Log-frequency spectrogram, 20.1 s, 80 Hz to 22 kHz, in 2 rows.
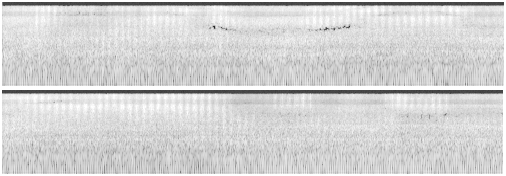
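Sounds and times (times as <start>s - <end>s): high-pressure water hissing on concrete: 0.0s - 20.0s
pressure washer engine running: 0.0s - 20.0s.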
